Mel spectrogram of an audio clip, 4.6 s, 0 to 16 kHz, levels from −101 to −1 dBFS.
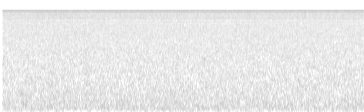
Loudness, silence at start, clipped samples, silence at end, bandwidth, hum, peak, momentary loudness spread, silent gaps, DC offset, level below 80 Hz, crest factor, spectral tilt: -68 LUFS; 0 s; under 0.1%; 0 s; 11.5 kHz; none; -58 dBFS; 0 LU; none; under 0.1%; under -90 dBFS; 14 dB; -0.5 dB/octave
